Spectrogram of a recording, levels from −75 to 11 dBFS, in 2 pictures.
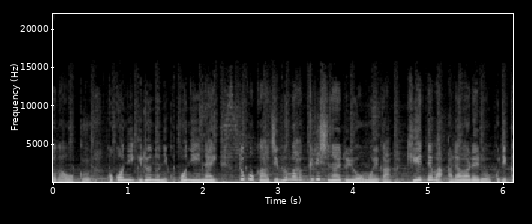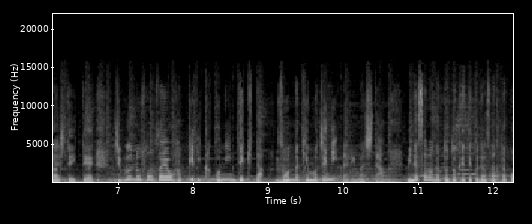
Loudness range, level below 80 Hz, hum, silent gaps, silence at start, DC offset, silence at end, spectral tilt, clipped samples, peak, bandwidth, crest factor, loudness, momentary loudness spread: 3 LU; -40 dBFS; none; none; 0 s; under 0.1%; 0 s; -5 dB/octave; under 0.1%; -4 dBFS; 15.5 kHz; 16 dB; -21 LUFS; 8 LU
